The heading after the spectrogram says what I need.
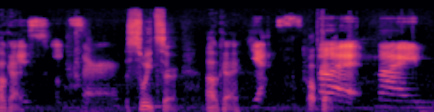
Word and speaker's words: Sweetser: So, my maiden name is Sweetser.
